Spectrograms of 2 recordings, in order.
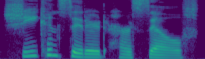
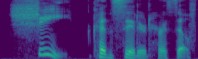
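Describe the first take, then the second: First: Said in the usual way. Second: "she" punched and set apart from the rest; stress on SHE. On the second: Shown as a demonstration. Storyteller flagging a key detail to listeners, stressing "she". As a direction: hit "she" hard, then a beat. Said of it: "notice I said".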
